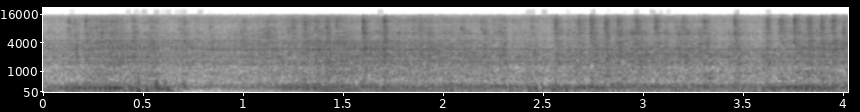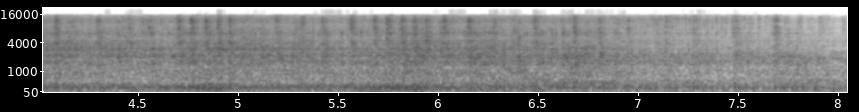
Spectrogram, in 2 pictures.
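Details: Reference Mobylette two-stroke moped that runs well, with decompressor. A buzzy idle holds steady without stumbling or dying, showing how the rebuilt one should sound.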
